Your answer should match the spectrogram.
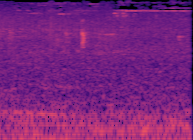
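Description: A minibus engine running as the vehicle drives along a street, a steady low engine sound with road noise.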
